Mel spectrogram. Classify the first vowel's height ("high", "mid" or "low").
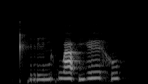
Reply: high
